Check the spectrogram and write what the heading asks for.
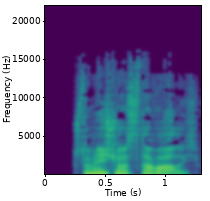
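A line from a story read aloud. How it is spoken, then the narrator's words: Exclaiming. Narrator (Russian): воскликнул Володя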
